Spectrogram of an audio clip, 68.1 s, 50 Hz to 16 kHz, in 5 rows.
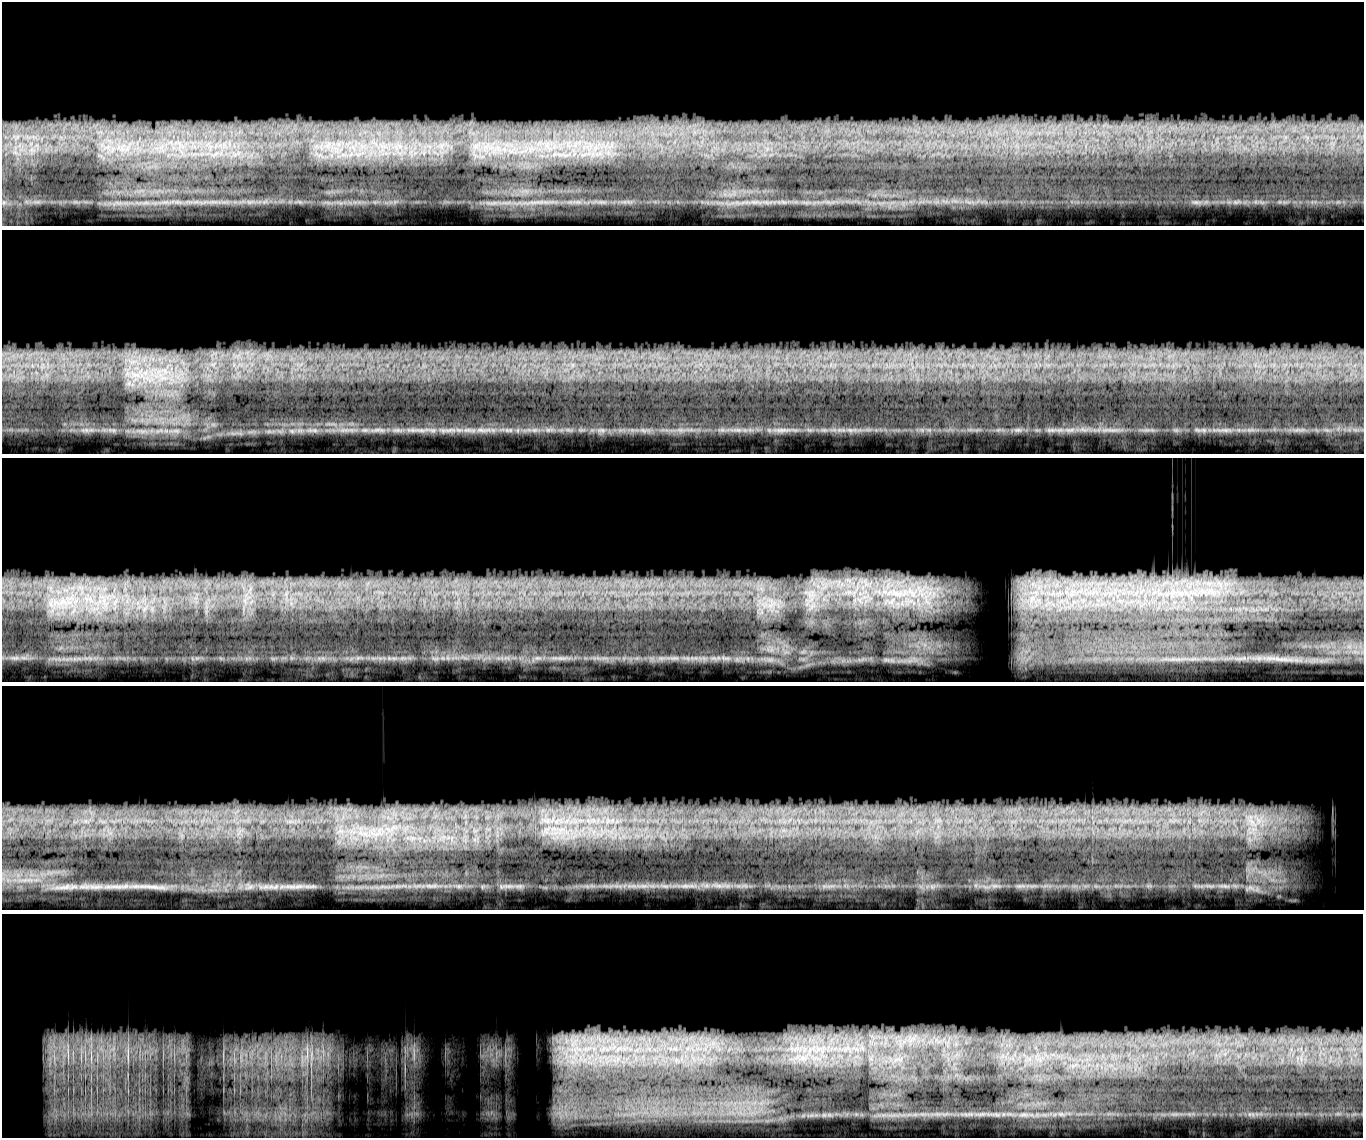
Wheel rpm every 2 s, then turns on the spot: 230, 230, 230, 230, 230, 230, 230, 220, 220, 230, 230, 230, 230, 230, 230, 230, 230, 220, 110, 200, 220, 220, 230, 230, 230, 230, 200, 20, 20, 20, 120, 200, 230, 230.
54-58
